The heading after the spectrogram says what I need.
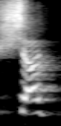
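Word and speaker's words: षट्: Number 6 shut. The pronunciation is same like you say shut your mouth, shut the door, shut the window. Similarly, shut. Do not stress more on this t.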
